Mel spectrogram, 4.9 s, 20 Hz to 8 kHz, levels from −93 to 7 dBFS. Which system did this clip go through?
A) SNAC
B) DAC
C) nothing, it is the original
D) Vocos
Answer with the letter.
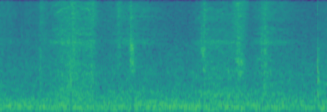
C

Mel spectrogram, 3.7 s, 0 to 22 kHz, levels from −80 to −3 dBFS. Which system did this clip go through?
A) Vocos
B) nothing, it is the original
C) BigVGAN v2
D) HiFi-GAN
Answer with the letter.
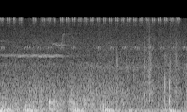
B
